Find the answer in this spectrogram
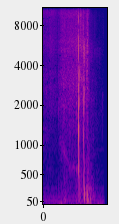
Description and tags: Apple Bite
Sound of a bite of an apple. Actually was a pretty mushy apple, but some EQ gives it a more crispy juicy sound.
crunching, food, snack, juicy, chew, crunch, bite, eating, apple, crunchy, crispy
